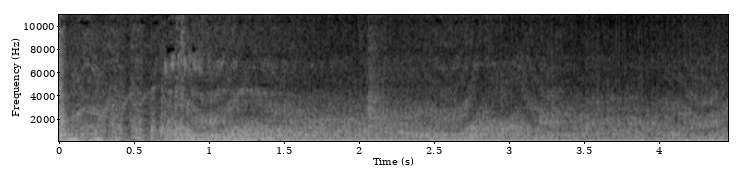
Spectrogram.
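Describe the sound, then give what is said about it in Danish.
A heavy diesel engine of a Volvo FH truck from the newest Volvo generation cranks and catches, then settles into a loud, steady low rumble that stays constant to the end, with no voices. “Ja, det vi hører her, det er en FH-motor, der starter af den helt nye Volvo-generation”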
